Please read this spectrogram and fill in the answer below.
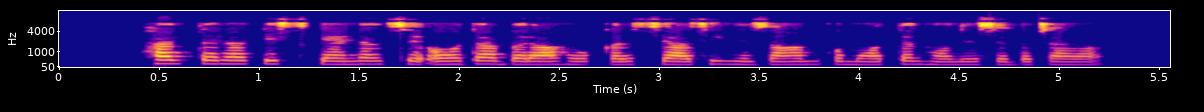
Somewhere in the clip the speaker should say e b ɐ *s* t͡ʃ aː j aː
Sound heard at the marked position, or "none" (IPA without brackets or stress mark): none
